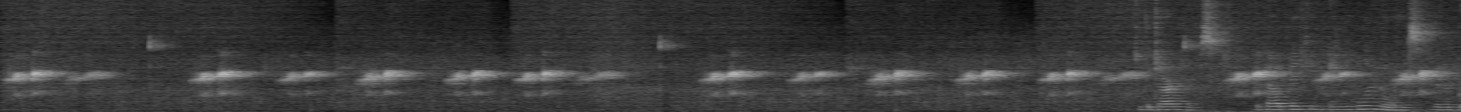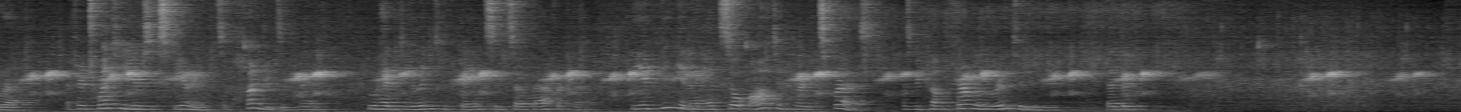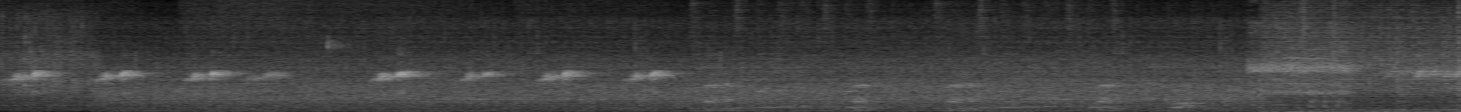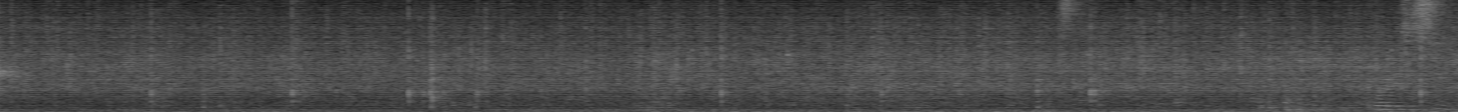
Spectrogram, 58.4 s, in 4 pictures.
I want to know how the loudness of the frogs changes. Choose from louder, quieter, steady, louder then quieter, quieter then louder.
quieter.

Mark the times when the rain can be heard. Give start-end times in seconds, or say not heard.
0.0-58.3.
